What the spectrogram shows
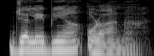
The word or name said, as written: जलेबी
